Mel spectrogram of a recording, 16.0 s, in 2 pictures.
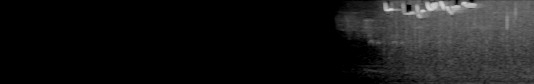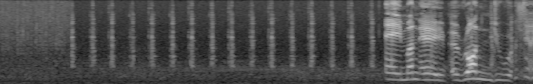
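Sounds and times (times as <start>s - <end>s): bird twittering: 5.5s - 7.9s
steady ticking: 9.1s - 16.0s.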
